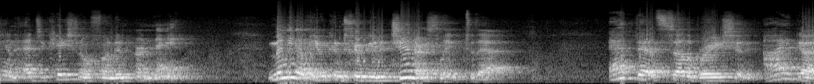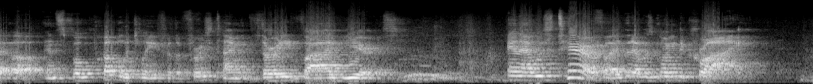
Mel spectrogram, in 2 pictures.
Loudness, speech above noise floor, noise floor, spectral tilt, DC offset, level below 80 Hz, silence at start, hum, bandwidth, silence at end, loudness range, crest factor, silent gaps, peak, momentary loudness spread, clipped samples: -9 LUFS; 31 dB; -39 dBFS; -4.5 dB/octave; under 0.1%; -46 dBFS; 0 s; none; 12.5 kHz; 0 s; 2 LU; 10 dB; none; 0 dBFS; 12 LU; 3%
